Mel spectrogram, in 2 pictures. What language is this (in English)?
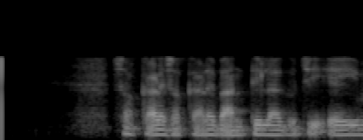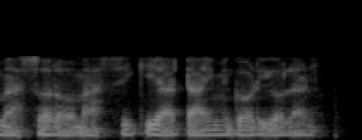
Odia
